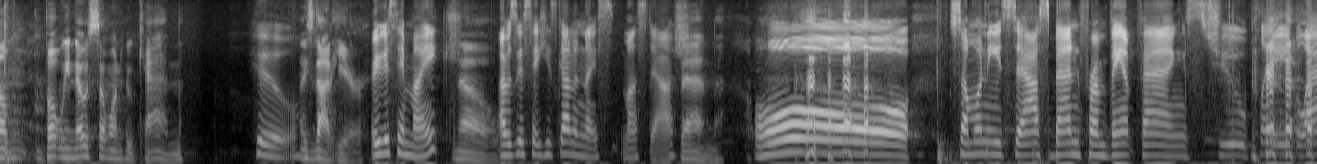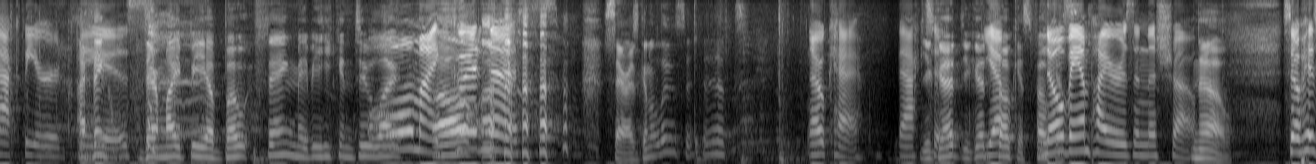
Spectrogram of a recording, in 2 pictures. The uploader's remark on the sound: LIVE from Diehl Marcus & Company on July 11th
